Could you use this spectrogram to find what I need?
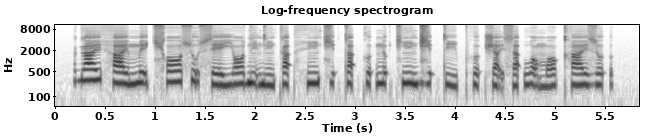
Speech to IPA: ɡ a˦ ɪ̯ h a˨ ɪ̯ m ḛ˦˨ t͡ɕʰ ɔ˦ sʰ ṵ˦˨ sʰ e˨ j ɔ˦ d ĩ˦˨ d ĩ˨ k ä˦ ʔ h ĩ˦ t͡ɕ ɪ˦ ʔ t ä˦ ʔ k ʊ˦ ʔ n ʊ˦ ʔ t͡ɕ ĩ˦ d͡ʑ ɪ˦ ʔ t i˨ pʰ ʊ˦ ʔ ʃ a̰˦˨ ɪ̯ sʰ ä˦ ʔ w ɔ̰˦˨ m ɔ˦ kʰ a˦ ɪ̯ z ʊ˦ ʔ

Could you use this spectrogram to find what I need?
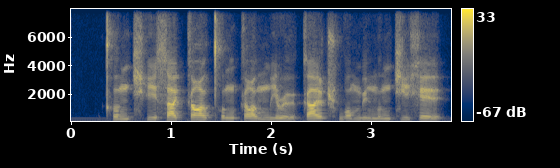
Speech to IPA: kʰ ɤ˥ ŋ t͡ɕʰ i˧˥ s a˥ ɪ̯ k ɑ˥ ʊ̯ t̪ʰ ʊ˧˥ ŋ k ɑ˧˥ ʊ̯ m i˧˥ ɻ ɻ̩˨˩ k a˥ ɪ̯ ʈ͡ʂʰ w ɔ˧˥ m y˥˩ n̪ ʊ˧˥ ŋ t͡ɕ i˥˧ x e˥˩ ɪ̯

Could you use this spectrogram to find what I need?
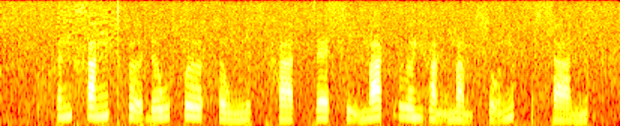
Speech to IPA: h ə˨˦ n x a˨˦ ŋ t̪ʰ ə̰ː˧˨ ɗ ə˨˦ w f əː˧ h ə˧˩ w ɲ ə˨˩ t̚ h a˨˩ t̚ t̪ ɛ˧ s ḭ˧˨ m a˦˥ k̚ ɣ ə˧ j v a̰˧˨ ŋ m a̰˧˨ m s o̰˧˥ n | s a˧˩˨ n

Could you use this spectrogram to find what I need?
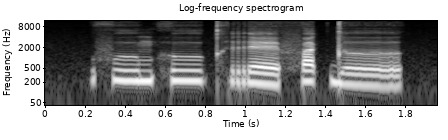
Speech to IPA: f uː˧ m h uː˧ kʰ r ɛː˨˩ f a˦˥ k̚ d ɤː˨˩

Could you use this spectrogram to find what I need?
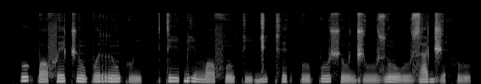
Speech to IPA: u˦ k͡p ɔ˨ f e˦ t͡ʃ ũ˦˨ p ʊ˦ r ũ˦ kʷ i˨ | t i˦ ɓ i˦˨ m ɔ˨ f ũ˨ k i˨ ɡ i˦ kʰ ɪ˦ k͡p u˨ p u˦ ʃ ũ˨ d͡ʒ uː˨ z ũ˦˨ w u˨ z a˦ d͡ʒ ɪ˨ h u˨

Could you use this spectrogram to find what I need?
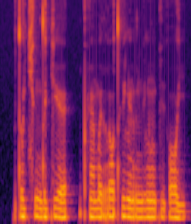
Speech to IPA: t ʊ j t͡ɕʰ i ŋ d ə j kʲ ɛ | pʰ æ̃ m ɜ r ɔ tʰ i lʲ ɔ̃ r ŋ i l ũ l k i ʔ ɔ j

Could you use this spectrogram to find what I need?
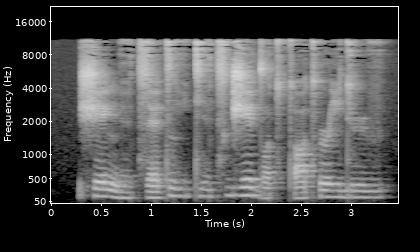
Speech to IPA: ʃ e˦ ŋ ɛ̤˨ t͡s ɛ˨ t l i̤˥ tʲ ɛ̤˥ t͡s d͡ʒ e˥ d̪ ɔ˩ t͡s tʼ ɒ˨ tʰ ɹ i˦ d ʉ˦ v

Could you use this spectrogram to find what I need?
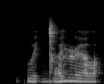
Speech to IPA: kʷ e ɡ͡ǀ ɐ lʲ ɭ ɘ lˠ

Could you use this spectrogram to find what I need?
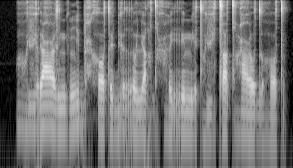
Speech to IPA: ɦ ɔ̤ vʲ ɔ ɾ ə ʕ ø z mʲ ɔ̤ ŋ i bʲ ə̤ ħ x ɔ t ø bʲ o r o lʲ o ɾ ə̤ dˤ i̤ x ɦ ø rʲ ə mʲ ø t ɔ̤ vʲ ə̤ tʲ o tˤ i̤ ʕ o d o ɦ ɔ t

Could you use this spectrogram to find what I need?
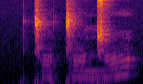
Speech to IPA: ǀ ɔ ǀ ɔ ŋ͡ǁ ɔ

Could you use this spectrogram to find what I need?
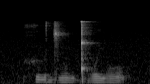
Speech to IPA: x ɯ d͡z ũ ɡ͡ǃ o j õ

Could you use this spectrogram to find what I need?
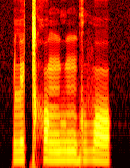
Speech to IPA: l e ǀʰ ɔ ŋ u ŋ ɡ u β ɔ

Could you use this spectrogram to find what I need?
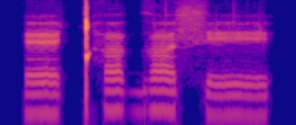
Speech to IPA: ɛ˨ ǃʰ ɐ˦ ɡ ɐ˦ s e˨

